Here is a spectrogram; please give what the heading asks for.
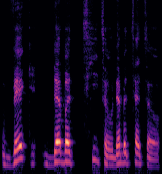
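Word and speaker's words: Vic DiBitetto: Yeah, that is Vic Debateto. How Yeah. do you say it? You're from that area. How do you say it? Yeah. Yeah. Well, hold on. Scroll back up. Vic the better though.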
